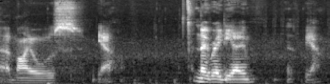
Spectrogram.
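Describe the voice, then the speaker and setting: In audible room echo, a man with a British accent speaks at a very slow pace with ordinary pitch variation. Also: medium pitch for a man. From United Kingdom. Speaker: gaming YouTuber. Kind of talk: gameplay commentary. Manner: casual, hesitant with many fillers.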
